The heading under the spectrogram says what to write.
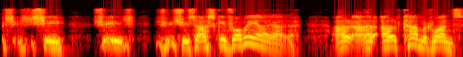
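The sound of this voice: Putting on a gruff character voice with a slightly husky edge, a man talks at a fairly slow pace, fairly high-pitched for a man, with lively intonation.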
